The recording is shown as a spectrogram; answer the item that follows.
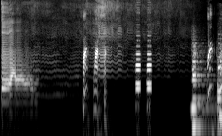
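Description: Cartoon sound effect of an insect buzzing. It starts loud and fades over the first second, then carries on faintly, with a few short buzzes in the middle.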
